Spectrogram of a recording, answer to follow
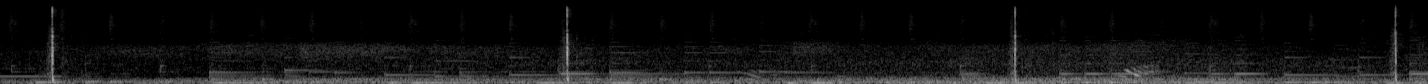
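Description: A seven iron striking golf balls off turf: four sharp, crisp hits about five seconds apart, the last at the very end. Background music with a steady beat plays underneath throughout.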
